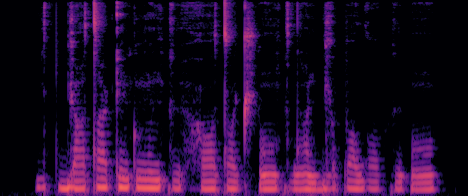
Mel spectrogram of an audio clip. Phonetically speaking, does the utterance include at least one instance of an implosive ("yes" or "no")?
no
